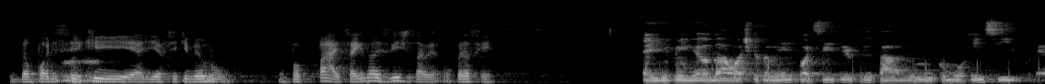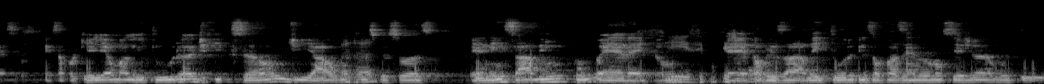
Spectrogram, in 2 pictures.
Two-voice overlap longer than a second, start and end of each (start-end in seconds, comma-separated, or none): none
